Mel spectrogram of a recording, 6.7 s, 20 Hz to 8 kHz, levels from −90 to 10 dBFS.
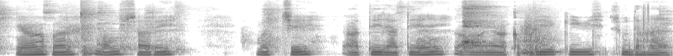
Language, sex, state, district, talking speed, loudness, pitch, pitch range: Hindi, male, Chhattisgarh, Bastar, 135 wpm, -35 LUFS, 125 Hz, 115-130 Hz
